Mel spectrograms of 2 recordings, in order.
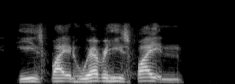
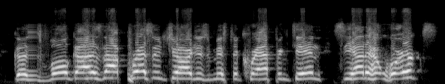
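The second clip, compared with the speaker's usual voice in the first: higher, louder sarcastic scolding; mocking lecture; 9 semitones higher, 6 dB louder than usual. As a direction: lecture Mister Crappington with mock glee. Mocking lecture to imagined accuser.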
